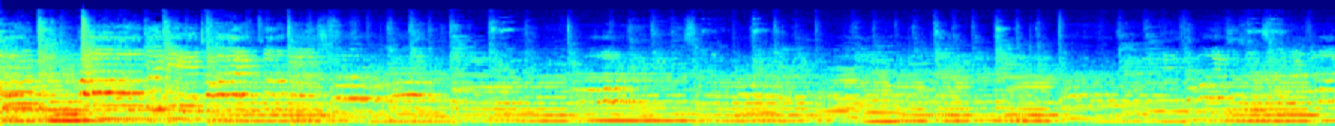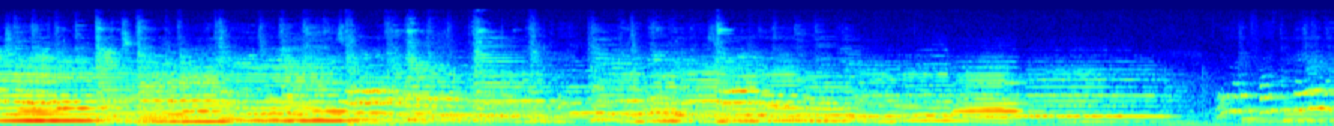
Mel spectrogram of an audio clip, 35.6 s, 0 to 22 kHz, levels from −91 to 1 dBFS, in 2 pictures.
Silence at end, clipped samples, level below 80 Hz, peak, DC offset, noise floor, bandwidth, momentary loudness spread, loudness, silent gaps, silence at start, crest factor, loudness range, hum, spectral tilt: 0 s; under 0.1%; -60 dBFS; -2 dBFS; 0.2%; -47 dBFS; 12.5 kHz; 15 LU; -21 LUFS; none; 0 s; 20 dB; 10 LU; none; -6.5 dB/octave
